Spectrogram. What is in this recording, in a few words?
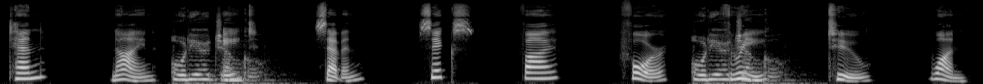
woman count down 10 1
